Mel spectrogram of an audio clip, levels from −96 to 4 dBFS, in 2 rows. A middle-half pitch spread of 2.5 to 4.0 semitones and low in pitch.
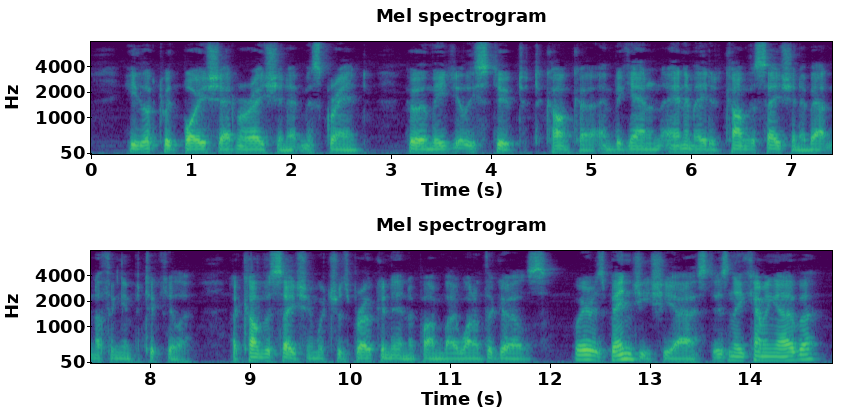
Yes: average, 3.3 semitones; very low, 80 Hz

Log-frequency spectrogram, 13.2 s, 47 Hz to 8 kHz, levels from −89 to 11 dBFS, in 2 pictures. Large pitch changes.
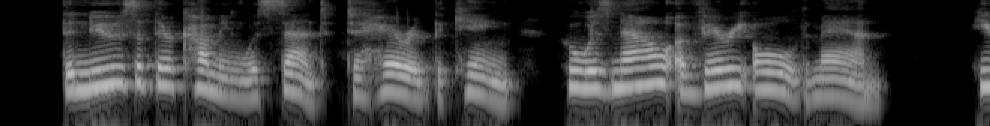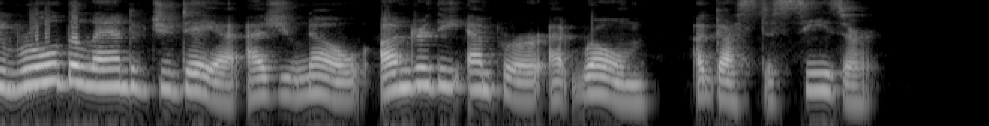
Yes: wide, 6.7 semitones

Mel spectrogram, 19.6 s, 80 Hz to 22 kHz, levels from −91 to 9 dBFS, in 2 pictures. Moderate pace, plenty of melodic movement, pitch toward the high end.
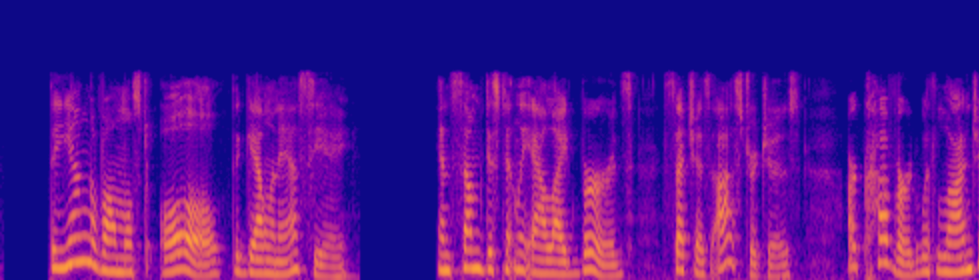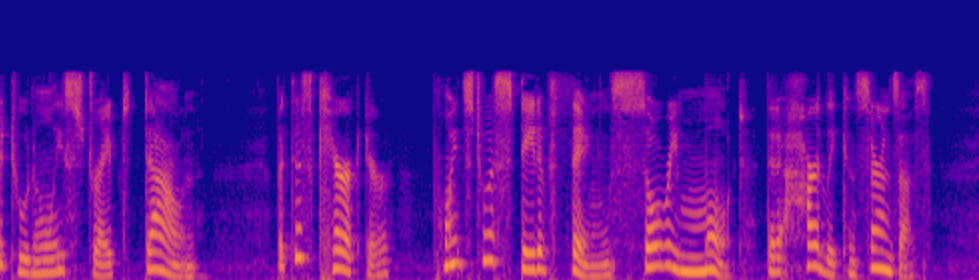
No: slow, 120 wpm; wide, 6.1 semitones; high, 210 Hz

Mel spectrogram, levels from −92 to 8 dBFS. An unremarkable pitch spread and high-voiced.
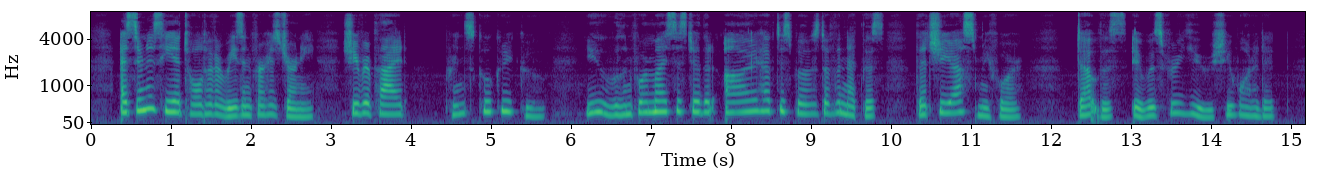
No: wide, 6.0 semitones; high, 210 Hz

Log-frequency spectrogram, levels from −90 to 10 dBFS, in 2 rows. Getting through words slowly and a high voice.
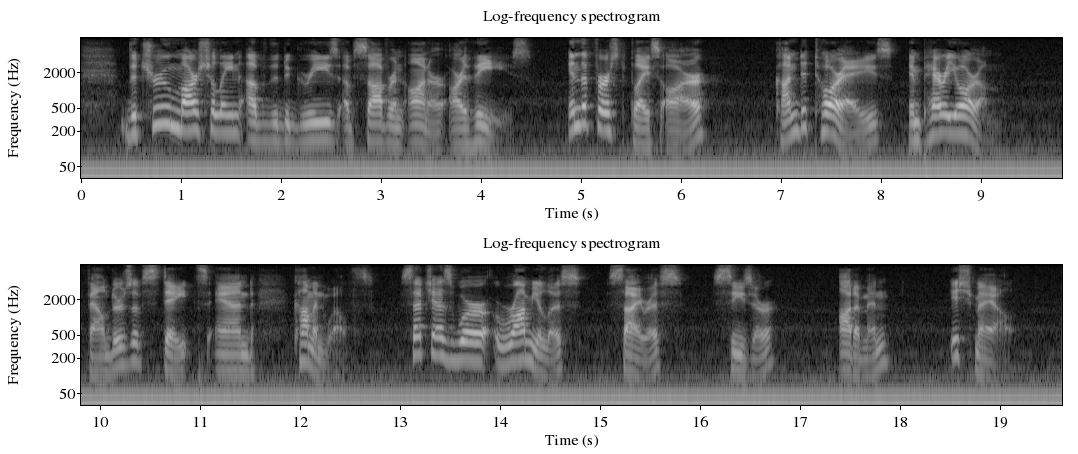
No: slow, 95 wpm; medium, 155 Hz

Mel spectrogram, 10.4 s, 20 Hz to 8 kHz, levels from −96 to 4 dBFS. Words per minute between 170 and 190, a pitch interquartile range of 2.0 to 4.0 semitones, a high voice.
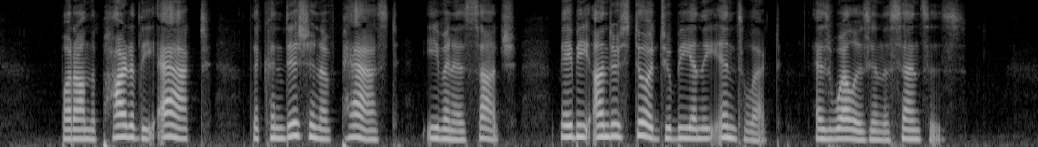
No: average, 160 wpm; average, 3.0 semitones; high, 205 Hz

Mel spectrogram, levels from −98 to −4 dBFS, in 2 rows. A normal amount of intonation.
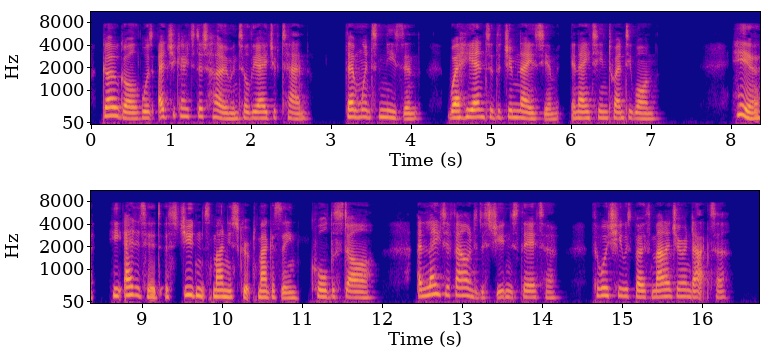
Yes: average, 3.4 semitones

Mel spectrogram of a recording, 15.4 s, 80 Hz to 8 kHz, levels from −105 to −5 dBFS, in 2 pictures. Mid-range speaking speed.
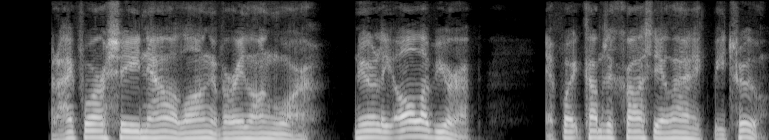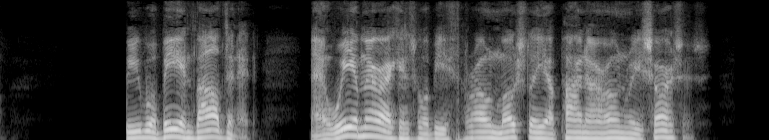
Yes: average, 150 wpm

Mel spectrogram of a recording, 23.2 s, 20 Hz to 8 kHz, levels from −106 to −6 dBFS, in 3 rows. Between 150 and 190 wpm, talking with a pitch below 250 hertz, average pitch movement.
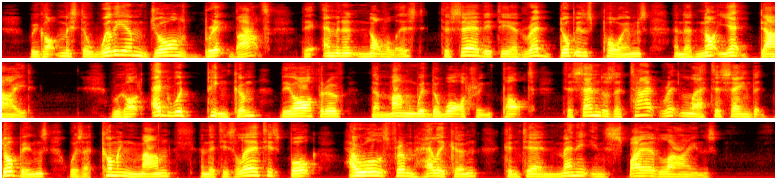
Yes: average, 160 wpm; low, 135 Hz; average, 4.6 semitones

